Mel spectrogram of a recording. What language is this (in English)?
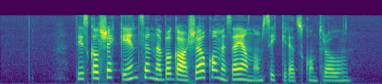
Norwegian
